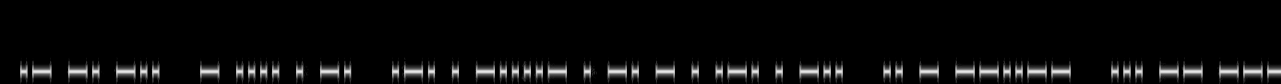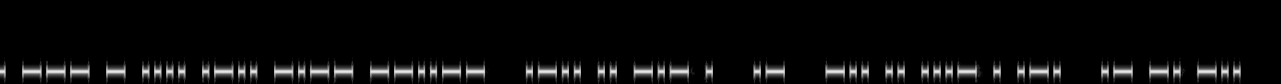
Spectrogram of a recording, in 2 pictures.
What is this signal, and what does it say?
Morse code, heard as a keyed tone, about 20 wpm, 600 Hz. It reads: AND THEN RE-ENTERED IT, SMOOTHLY, LIKE A DIVER AND
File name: the old man and the sea / the old man and the sea part 1 20wpm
